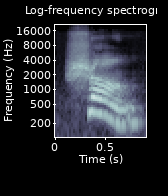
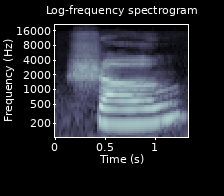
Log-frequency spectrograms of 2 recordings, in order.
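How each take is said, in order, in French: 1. La hauteur chute brutalement du haut vers le bas. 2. La hauteur monte du milieu vers le haut.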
